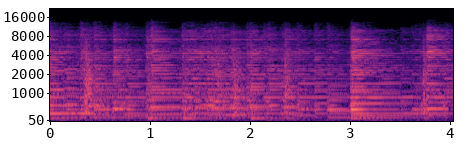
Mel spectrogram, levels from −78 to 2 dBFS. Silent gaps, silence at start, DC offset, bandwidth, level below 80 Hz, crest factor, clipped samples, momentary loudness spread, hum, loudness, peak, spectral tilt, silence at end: none; 0 s; under 0.1%; 16 kHz; -56 dBFS; 20 dB; under 0.1%; 7 LU; none; -26 LUFS; -8 dBFS; -2.5 dB/octave; 0 s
